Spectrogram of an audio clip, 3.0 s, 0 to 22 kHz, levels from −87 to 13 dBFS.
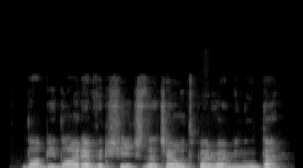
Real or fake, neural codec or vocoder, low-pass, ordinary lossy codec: real; none; 19.8 kHz; Opus, 32 kbps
